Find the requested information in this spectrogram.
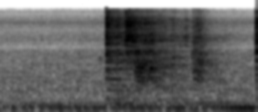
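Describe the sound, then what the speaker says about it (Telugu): Potato pieces with peanut and walnut paste sizzle in a pan as a spoon stirs them, giving two bursts of scraping, frying noise after a quiet start. "పచ్చివాసన పోయే వరకు బాగా వేగించాలండి. కొంచెం కలుపుతూ ఉండాలి."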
